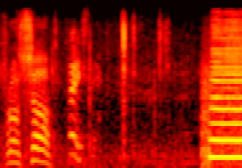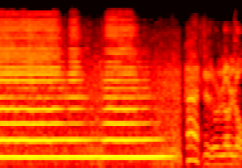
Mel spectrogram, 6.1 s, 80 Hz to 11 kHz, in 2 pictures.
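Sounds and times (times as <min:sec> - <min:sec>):
low noise: 0:00.0 - 0:06.0
speech: 0:00.1 - 0:01.3, 0:02.6 - 0:02.8, 0:05.4 - 0:06.0
loud sustained train whistle: 0:02.6 - 0:05.3.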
